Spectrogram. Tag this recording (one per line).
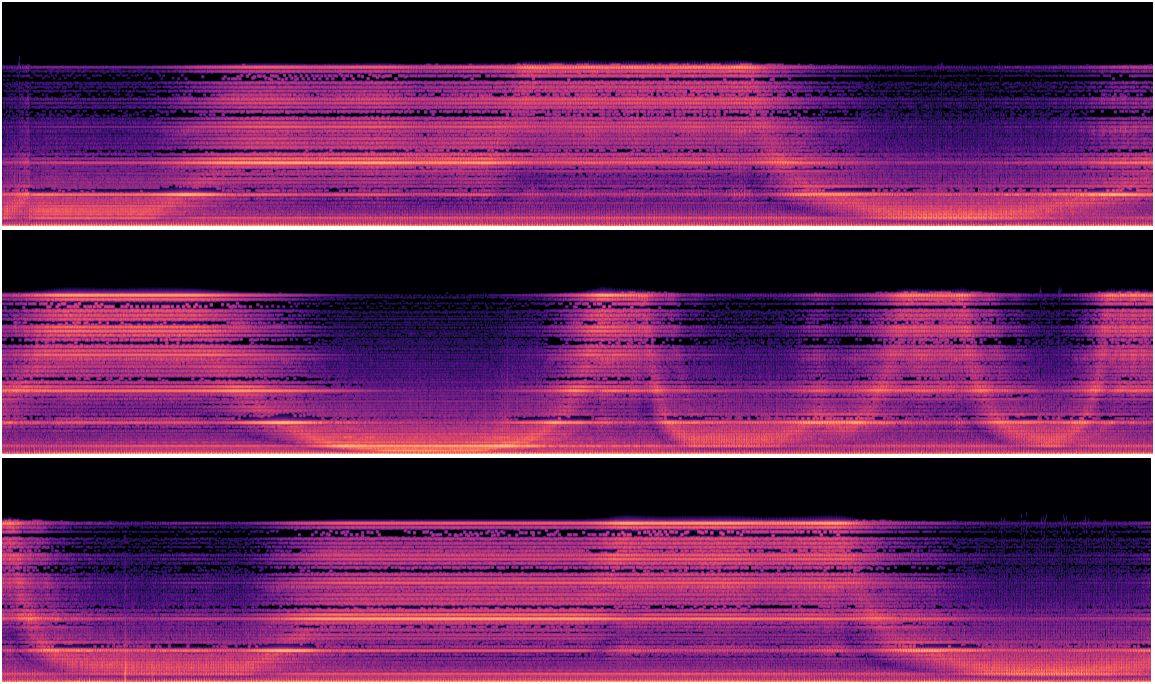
abstract
electro
granular
mutant
mecha
bad
ambience
noise
horror
criminal
cinematic
dark
creepy
future
drama
experiment
atmosphere
film
effect
ambient
monster
illbient
movie
lab
filter
fear
alien
bakground
pad
drone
